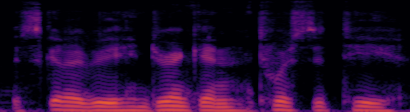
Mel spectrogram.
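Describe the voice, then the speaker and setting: A man's voice: fairly low pitch, little pitch movement, moderate pace, warm tone, a little hiss or hum. A man filming his own ice fishing trip outdoors on a phone, chatting casually and joking with his friends. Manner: joking, laughs often, teases friends. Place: outdoors on a frozen lake shore in winter. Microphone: handheld phone camera.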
